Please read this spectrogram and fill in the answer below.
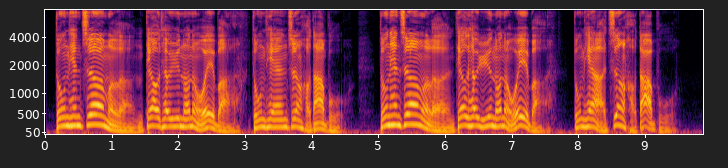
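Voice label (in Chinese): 冬天这么冷, 四川话 男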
